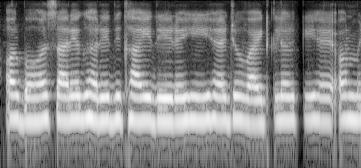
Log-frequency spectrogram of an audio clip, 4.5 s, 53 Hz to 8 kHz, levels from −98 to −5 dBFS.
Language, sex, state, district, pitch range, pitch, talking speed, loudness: Hindi, female, Odisha, Khordha, 220-225 Hz, 220 Hz, 200 wpm, -14 LUFS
